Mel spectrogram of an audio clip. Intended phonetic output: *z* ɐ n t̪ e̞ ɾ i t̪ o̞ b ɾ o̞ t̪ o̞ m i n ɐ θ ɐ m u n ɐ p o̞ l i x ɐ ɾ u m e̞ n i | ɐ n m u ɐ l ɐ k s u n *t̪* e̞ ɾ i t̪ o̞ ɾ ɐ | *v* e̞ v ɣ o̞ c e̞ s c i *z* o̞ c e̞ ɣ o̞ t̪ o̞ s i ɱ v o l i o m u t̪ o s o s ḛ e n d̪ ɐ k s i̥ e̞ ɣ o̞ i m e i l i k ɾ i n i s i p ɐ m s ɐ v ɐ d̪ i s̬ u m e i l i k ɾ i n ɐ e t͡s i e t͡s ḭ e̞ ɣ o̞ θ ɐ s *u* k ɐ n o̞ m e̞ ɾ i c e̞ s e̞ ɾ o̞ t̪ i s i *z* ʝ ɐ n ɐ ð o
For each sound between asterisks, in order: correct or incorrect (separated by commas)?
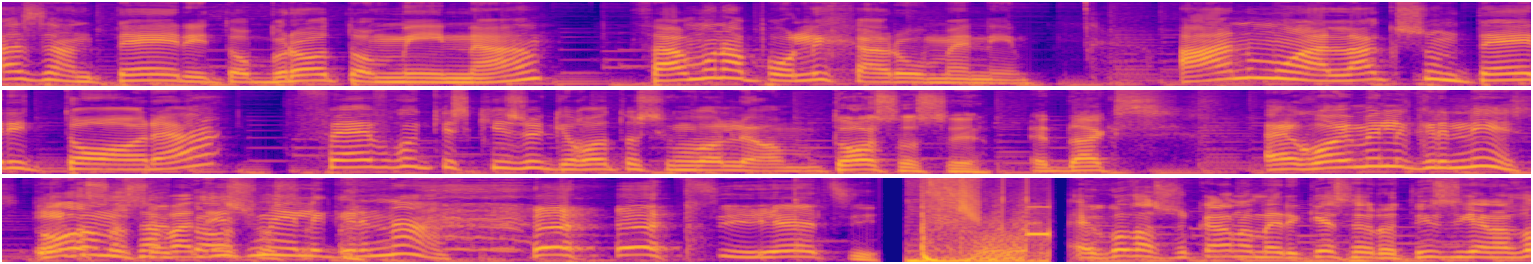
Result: correct, correct, incorrect, correct, correct, correct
